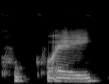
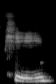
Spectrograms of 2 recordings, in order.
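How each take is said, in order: First: It is said with a kw and ay sound. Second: It is said exactly like the word key. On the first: The speaker calls it wrong. "not quay" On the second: The speaker calls it right. "It's key. They pronounce it key"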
